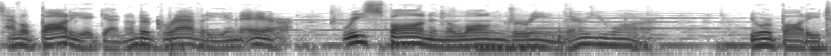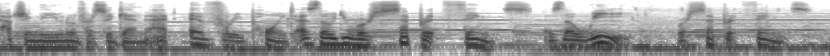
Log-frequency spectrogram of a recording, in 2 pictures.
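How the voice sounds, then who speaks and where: A man giving a solemn, theatrical reading of a poem in a storytelling style, with deliberate pauses. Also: medium pitch. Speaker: dramatic reader. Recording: voice laid over background music. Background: music.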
